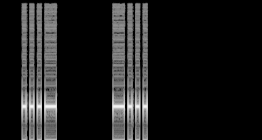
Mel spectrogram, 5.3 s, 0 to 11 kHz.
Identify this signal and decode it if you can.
Morse code, heard as a keyed tone, about 16 wpm, 800 Hz. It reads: V B
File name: Groups@10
